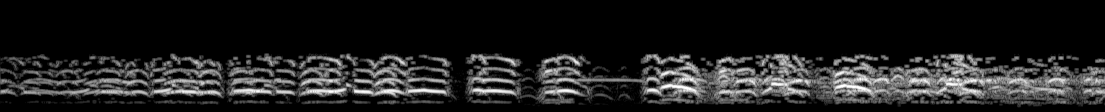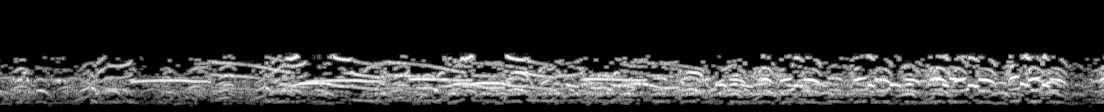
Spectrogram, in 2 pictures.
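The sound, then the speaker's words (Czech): A chorus of common gulls (Larus canus) calling, with many overlapping harsh, nasal cries in rapid succession, loud and continuous as if from a busy flock, with no voices. “Ano, je to tak, byly to hlasy racků bouřních, vědecky nazývaných Larus canus.”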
